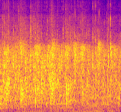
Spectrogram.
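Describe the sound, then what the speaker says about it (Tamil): A press-meet audience for the film Draupathi claps for a song, a short burst of dense, fairly loud applause that stays steady throughout. "கைத்தட்டுங்க"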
